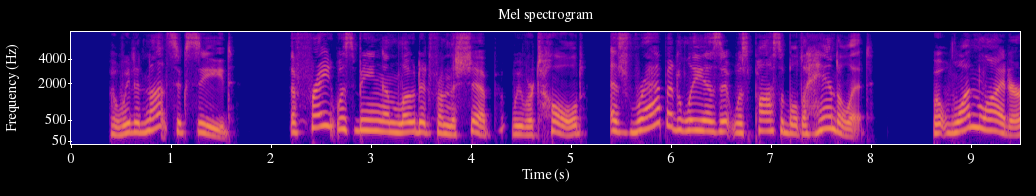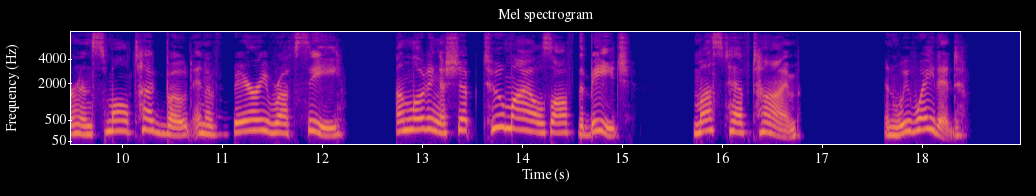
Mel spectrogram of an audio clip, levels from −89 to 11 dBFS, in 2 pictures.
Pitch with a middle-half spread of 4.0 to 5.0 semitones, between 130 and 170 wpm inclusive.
Yes: average, 4.6 semitones; average, 160 wpm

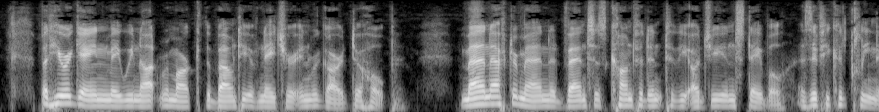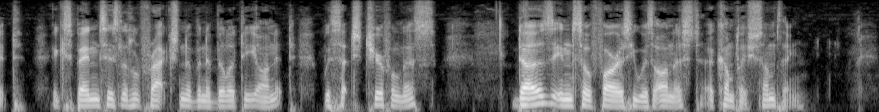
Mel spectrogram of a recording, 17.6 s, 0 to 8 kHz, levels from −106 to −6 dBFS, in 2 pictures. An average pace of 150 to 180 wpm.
Yes: average, 175 wpm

